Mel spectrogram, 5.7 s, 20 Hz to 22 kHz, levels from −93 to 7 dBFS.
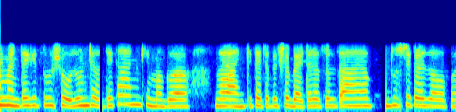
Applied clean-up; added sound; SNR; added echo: none; none; none; none.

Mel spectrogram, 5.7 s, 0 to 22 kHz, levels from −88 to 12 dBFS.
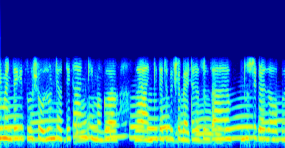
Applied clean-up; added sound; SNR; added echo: none; Brass instrument; 5 dB; none.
